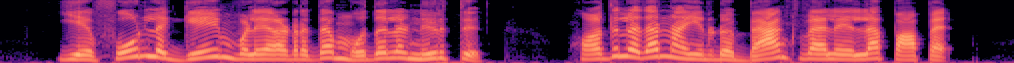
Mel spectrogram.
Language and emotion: Tamil, angry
